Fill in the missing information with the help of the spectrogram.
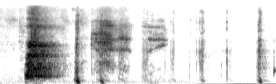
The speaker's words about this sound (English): Shut up, dogs.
